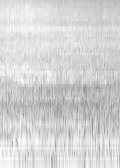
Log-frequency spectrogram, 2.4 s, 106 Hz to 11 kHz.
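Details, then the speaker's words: BMW E46 with codes for cylinder 5 misfire, random misfire, O2 sensors and fuel trim, running after codes were cleared: uneven, lumpy idle with stumbles, light not yet back on. Misfire at idle; valve cover suspected, not confirmed. "yeah definitely runs rough um light hasn't came back on yet but it uh definitely makes some like weird weird sound of listen to this"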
